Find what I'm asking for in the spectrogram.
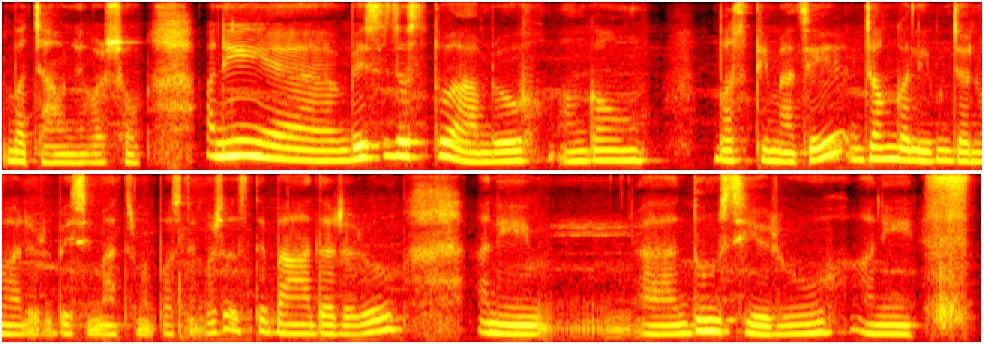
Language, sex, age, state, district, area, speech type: Nepali, female, 30-45, West Bengal, Kalimpong, rural, spontaneous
